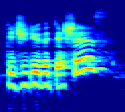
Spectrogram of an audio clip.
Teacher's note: For white speakers, we expect a rising tone in questions like these.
